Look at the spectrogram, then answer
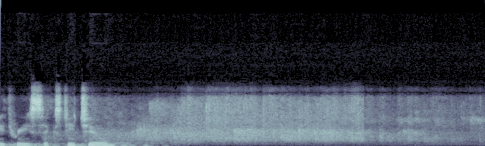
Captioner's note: audience applauds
